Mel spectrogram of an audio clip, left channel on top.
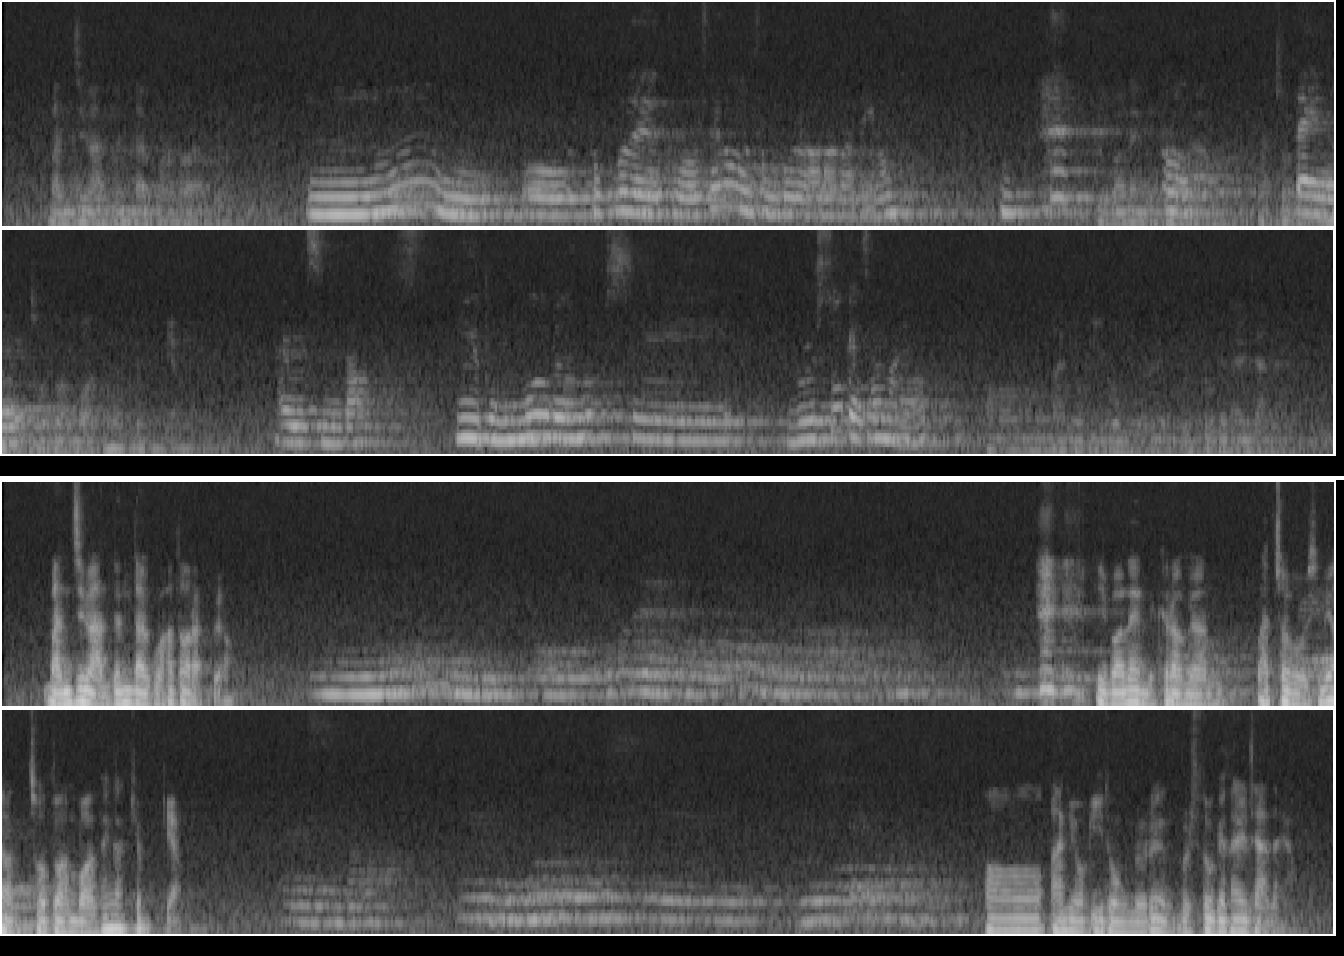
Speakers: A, on the right; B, on the left.
A: 만지면 안 된다고 하더라고요.
B: 음, 어, 덕분에 더 새로운 정보를 알아가네요. <laughs> 음,
A: <laughs> 이번엔 그러면
B: 어,
A: 맞춰보시면
B: 네,
A: 저도 한번 생각해 볼게요.
B: 알겠습니다. 이 동물은 혹시 물속에 사나요?
A: 어, 아니요. 이 동물은 물속에 살지 않아요.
